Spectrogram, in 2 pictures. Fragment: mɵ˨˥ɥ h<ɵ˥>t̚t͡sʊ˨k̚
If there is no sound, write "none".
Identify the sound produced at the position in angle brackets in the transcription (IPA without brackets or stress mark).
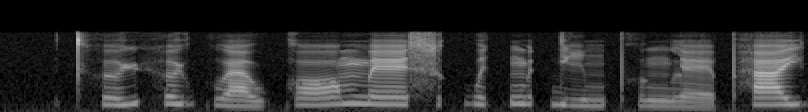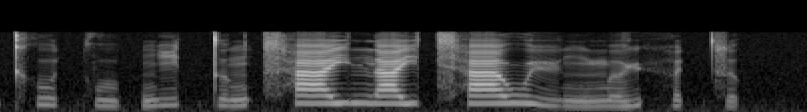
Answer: ɵ˧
